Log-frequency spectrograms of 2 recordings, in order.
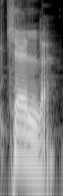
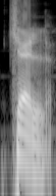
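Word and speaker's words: quel: have masculine and feminine singular masculine kell plural scale same pronunciation same pronunciation for the feminine you notice that i'm not saying i'm saying k just like the masculine form and in the plural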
